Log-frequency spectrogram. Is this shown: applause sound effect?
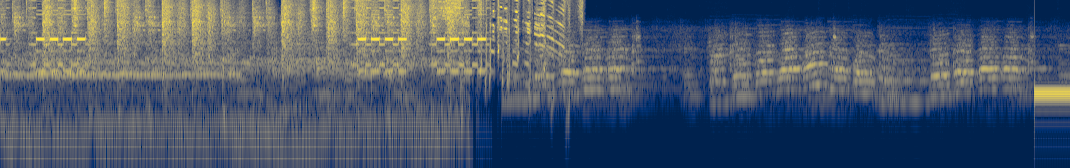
no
